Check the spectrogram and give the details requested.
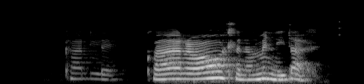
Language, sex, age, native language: Icelandic, female, 11, Icelandic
